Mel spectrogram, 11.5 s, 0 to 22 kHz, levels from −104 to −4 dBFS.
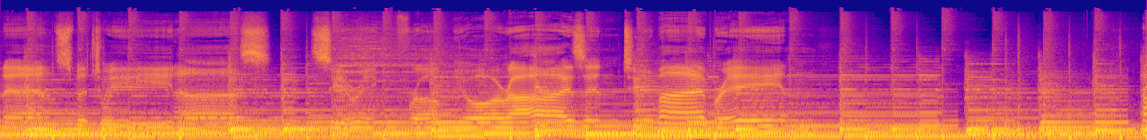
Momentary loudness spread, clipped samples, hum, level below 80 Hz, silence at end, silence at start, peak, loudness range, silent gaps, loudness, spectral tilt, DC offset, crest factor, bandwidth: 5 LU; under 0.1%; none; -24 dBFS; 0 s; 0 s; 0 dBFS; 3 LU; none; -17 LUFS; -6 dB/octave; 0.2%; 16 dB; 17 kHz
